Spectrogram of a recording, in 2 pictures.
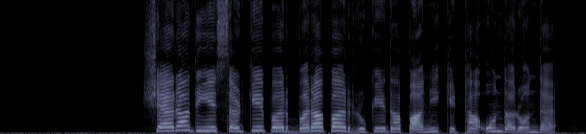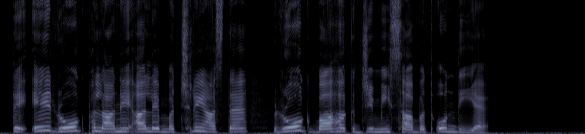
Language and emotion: Dogri, neutral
